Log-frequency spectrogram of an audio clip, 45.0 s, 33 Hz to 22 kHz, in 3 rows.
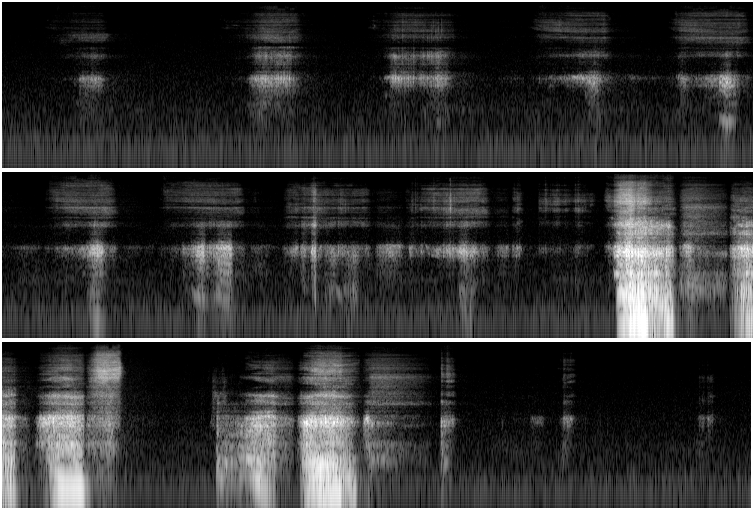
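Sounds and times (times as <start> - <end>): person snoring: 27.1 - 32.5, 34.4 - 38.2.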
